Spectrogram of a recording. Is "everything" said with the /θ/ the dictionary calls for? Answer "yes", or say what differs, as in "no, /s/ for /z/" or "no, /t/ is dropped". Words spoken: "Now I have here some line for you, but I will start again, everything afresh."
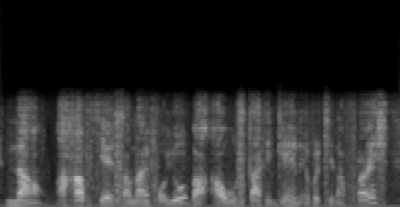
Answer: no, /t/ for /θ/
